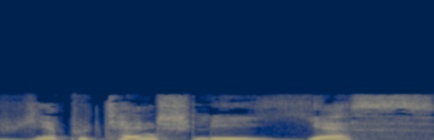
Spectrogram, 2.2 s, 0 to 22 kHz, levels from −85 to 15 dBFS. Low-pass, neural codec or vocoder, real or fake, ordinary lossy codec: 7.2 kHz; none; real; MP3, 32 kbps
